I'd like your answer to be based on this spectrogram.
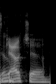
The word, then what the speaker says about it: Gaucho: I pronounced it correctly. – That's Gaucho. Yeah.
